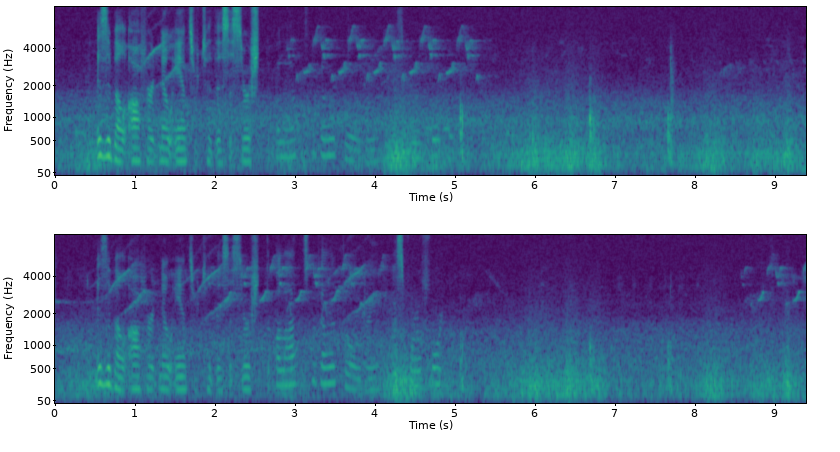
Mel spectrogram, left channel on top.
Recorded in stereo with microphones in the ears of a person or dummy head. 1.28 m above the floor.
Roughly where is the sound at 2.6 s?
Right.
